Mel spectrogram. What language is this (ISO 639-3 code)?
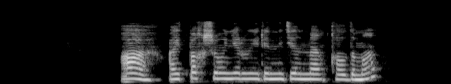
kaz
